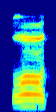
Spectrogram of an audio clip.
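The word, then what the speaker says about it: ضاد: হচ্ছে যে অক্ষরটি সেই উচ্চারণটি হচ্ছে দর আমরা এটাকে অনেকে জদ বলি তো এটার উচ্চারণটা যেই স্থানটা সেটা একটু কঠিন জায়গা উচ্চারণ করতে অনেকের দালের মত হয়ে যায় অনেকের সেটা হচ্ছে অন্যরকম হয়ে যায় জর মত হয়ে যায় তো এটাকে আমাদেরকে একটু মানে আরো বেশি প্র্যাকটিস করে উচ্চারণ করতে হবে তদ এরপরে হচ্ছে ক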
